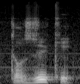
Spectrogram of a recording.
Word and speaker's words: Dozuki: Now, Dozuki is pronounced Dozuki.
